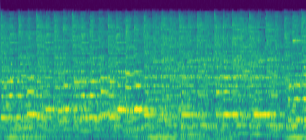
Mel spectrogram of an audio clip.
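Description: Instrumental music playing over the PA, with sustained melodic notes over a bass line that changes every few seconds.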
